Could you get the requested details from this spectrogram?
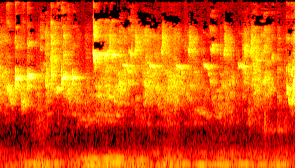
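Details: A flock of zebra finches calling while they feed: steady overlapping nasal toots and short squeaky chirps, with a sharp louder note near the second mark and again at the end, low hum beneath.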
